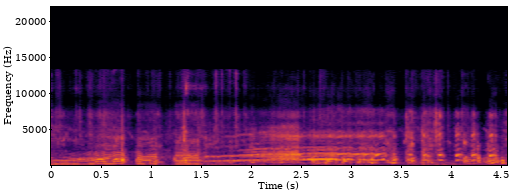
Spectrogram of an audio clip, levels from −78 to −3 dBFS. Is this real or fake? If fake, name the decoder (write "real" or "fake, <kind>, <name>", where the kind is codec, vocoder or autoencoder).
fake, vocoder, Vocos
